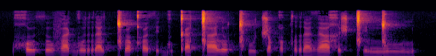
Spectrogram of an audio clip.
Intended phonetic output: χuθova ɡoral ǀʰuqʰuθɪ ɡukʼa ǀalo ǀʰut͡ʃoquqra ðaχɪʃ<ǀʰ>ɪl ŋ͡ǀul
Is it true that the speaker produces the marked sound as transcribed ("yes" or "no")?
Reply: yes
